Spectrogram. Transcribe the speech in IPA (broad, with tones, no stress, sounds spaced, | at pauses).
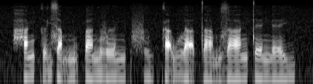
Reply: h a˨˦ ŋ k ə̰˧˥ j z a̰˧˨ m n ṵ˧˨ ɓ a˨˦ n v ə˧ n | f ə̤˨˩ w k a̰˧˥ w l a̰ː˧˨ t̪ a˧˩ m z aː˨˦ ŋ t̪ ɛ˧ ŋ ɛ˨˦ j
